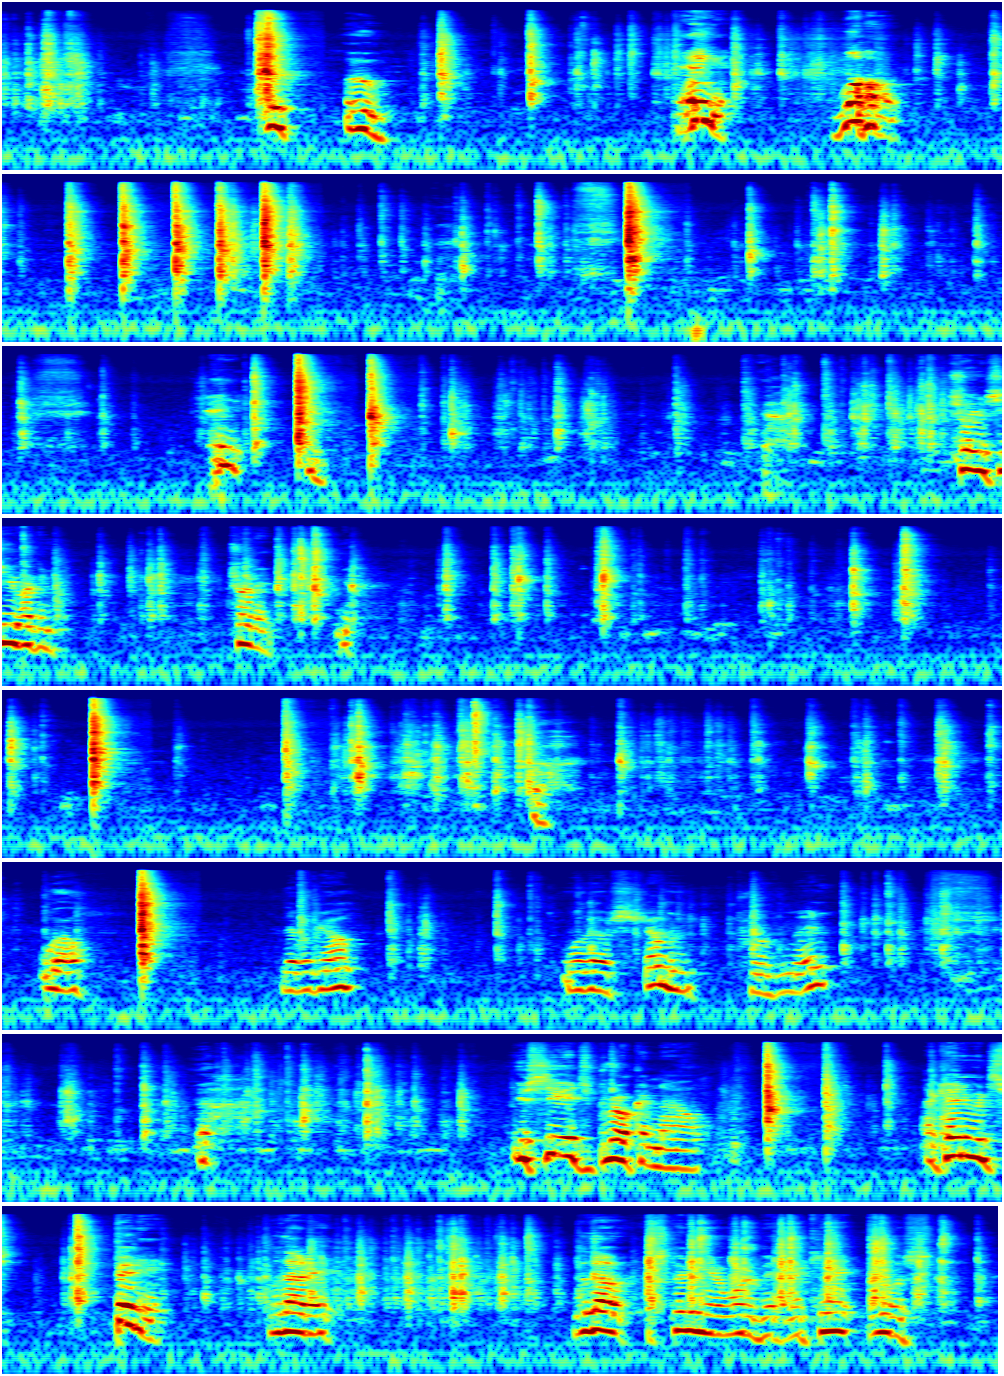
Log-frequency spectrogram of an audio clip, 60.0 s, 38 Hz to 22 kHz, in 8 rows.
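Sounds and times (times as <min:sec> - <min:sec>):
plastic toy clicks and snaps: 0:00.0 - 0:00.8, 0:01.8 - 0:02.2, 0:03.1 - 0:16.0, 0:16.8 - 0:25.2, 0:25.8 - 0:31.4, 0:32.1 - 0:37.6, 0:38.5 - 0:39.0, 0:39.7 - 0:48.6, 0:50.6 - 0:51.8, 0:52.9 - 0:59.9.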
